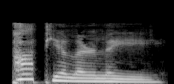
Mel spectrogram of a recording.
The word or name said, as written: popularly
